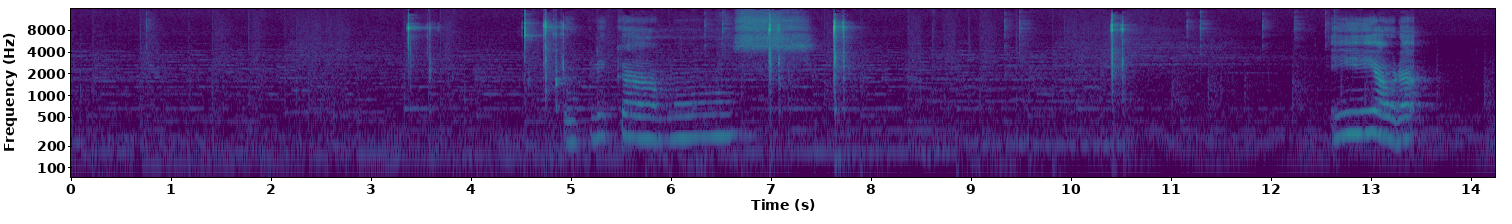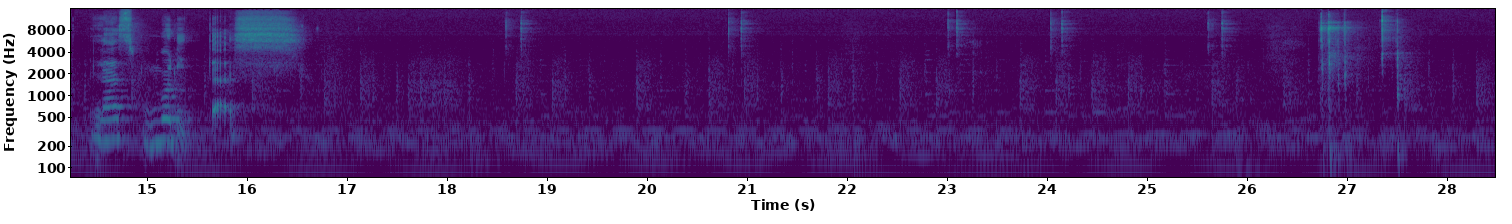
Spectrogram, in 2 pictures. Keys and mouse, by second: 0.7-3.2 drag, 4.8 shift+d, 7.0 r, 10.4 r, 11.9 click, 12.5 click, 18.7-21.1 drag, 23.0 click, 24.0 click, 25.6-28.2 drag.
